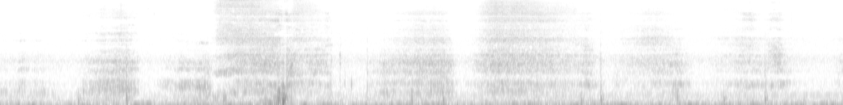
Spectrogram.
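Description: Faint breathing close to the microphone, slow breaths every three to four seconds, with a few faint clicks in between.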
